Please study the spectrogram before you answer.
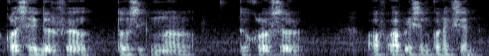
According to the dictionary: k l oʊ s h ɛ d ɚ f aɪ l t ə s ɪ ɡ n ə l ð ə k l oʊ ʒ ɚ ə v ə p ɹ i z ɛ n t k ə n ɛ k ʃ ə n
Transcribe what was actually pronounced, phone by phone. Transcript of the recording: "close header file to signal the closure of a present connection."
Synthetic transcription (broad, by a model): k l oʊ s h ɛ d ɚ f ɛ l t ə s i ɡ n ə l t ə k l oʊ s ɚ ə f ə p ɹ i s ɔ n k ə n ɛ k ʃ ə n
